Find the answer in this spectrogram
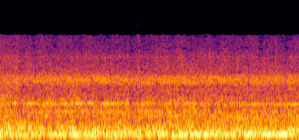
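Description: Live extreme-metal band playing at full volume: a dense, distorted low wall of sound from electric guitar, drums and amplification, with a thin steady high tone above it.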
